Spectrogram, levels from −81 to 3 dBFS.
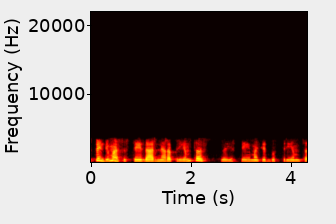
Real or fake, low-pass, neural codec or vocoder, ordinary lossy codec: fake; 3.6 kHz; vocoder, 24 kHz, 100 mel bands, Vocos; MP3, 32 kbps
